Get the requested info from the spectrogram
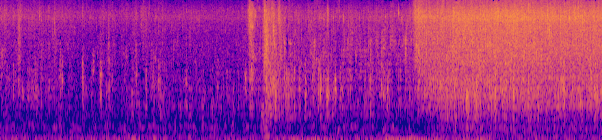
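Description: Shiso and chilli tempura frying in a shallow pan of oil: a light crackle, a short louder spatter about three seconds in, then a battered shiso leaf goes into the hot oil and a loud steady sizzle starts about two seconds before the end.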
